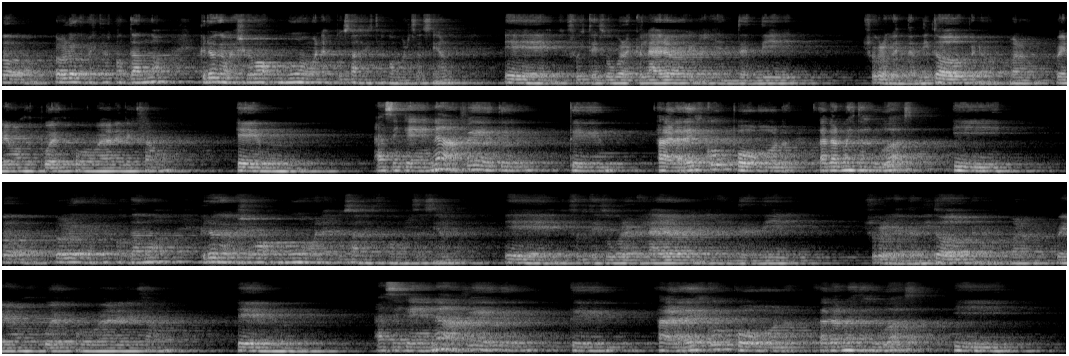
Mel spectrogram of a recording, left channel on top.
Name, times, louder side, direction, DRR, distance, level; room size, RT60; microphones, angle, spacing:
voice 1, 0.0-4.6 5.0-8.0 8.6-12.4 13.0-13.7 14.4-16.0 16.3-16.8 17.2-19.8 20.2-20.6, left 2 dB, 85° left, 2 dB, 0.7 m, -24 dB
7.8 x 3.2 x 4.2 m, 2.5 s
head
